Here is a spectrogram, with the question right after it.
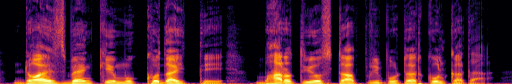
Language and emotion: Bengali, neutral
